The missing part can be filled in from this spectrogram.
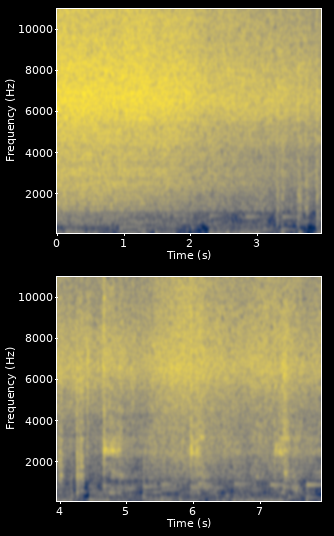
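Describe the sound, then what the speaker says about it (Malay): Ingredients for a coconut-milk fish curry being sautéed in a pan: loud, continuous sizzling with repeated scraping stirs of a utensil against the pan. "Okey geng, kita tumis dulu."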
